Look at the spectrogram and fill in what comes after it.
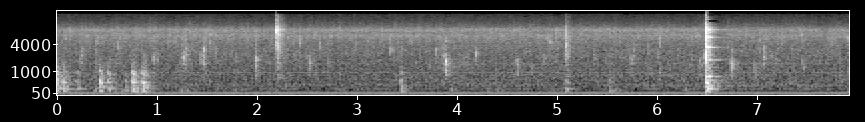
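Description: Bacon-wrapped chicken sizzling in shallow hot grease in a skillet, a steady hiss with scattered small crackles and pops. A sharper click stands out about two seconds in, and a louder one a little after six seconds.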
